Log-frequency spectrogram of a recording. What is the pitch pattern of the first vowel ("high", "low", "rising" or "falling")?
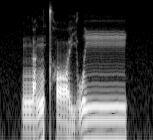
rising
